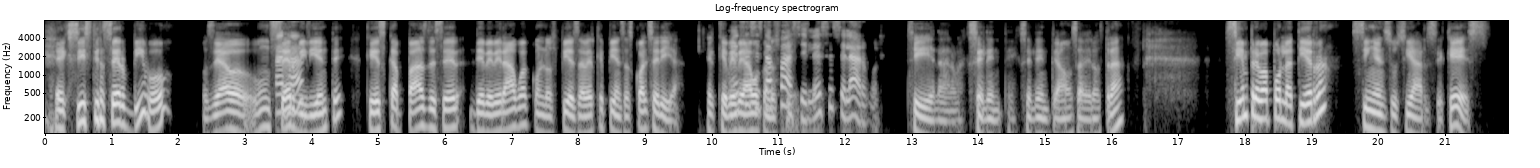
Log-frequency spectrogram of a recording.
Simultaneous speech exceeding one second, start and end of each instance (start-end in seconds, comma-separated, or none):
10.2-11.5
